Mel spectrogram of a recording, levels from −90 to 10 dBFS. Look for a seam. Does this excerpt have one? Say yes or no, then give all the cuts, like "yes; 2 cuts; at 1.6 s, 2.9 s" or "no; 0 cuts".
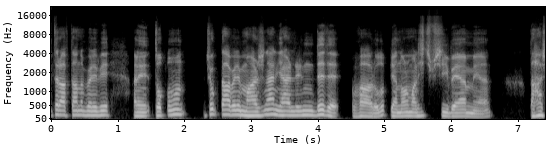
no; 0 cuts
